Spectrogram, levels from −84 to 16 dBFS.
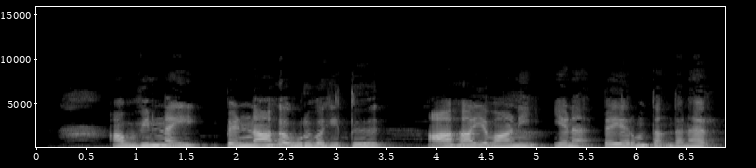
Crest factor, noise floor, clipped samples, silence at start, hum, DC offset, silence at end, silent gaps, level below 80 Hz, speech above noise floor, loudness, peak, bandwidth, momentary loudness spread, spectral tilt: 16 dB; -46 dBFS; under 0.1%; 0.35 s; none; under 0.1%; 0.15 s; none; -68 dBFS; 24 dB; -22 LUFS; -6 dBFS; 6.6 kHz; 10 LU; -6.5 dB/octave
